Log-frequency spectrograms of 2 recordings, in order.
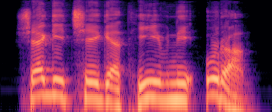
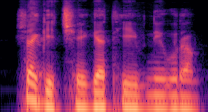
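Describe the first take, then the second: First: High, raised corrective bark; narrated shout. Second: Said in the usual way. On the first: A narrator's reading. Jakes makes Kemel add the title, shouted correction. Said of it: "kiáltotta Jakes".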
